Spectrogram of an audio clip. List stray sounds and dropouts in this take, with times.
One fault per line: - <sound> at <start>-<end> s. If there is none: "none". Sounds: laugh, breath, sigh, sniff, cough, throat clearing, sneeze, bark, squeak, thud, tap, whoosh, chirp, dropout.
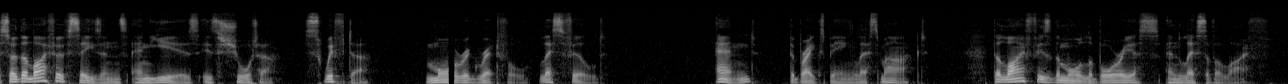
- dropout at 4.5-4.5 s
